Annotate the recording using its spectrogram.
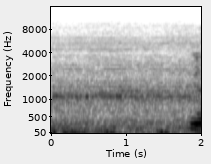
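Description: Steady background hum and hiss, with a low drone and a faint steady high tone.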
